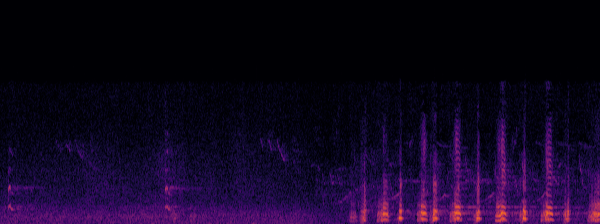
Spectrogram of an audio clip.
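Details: Canada goose giving a fast run of loud, nasal, harmonic honks, about a dozen in three seconds, after roughly four seconds of near quiet with only faint, distant calls in the background.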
